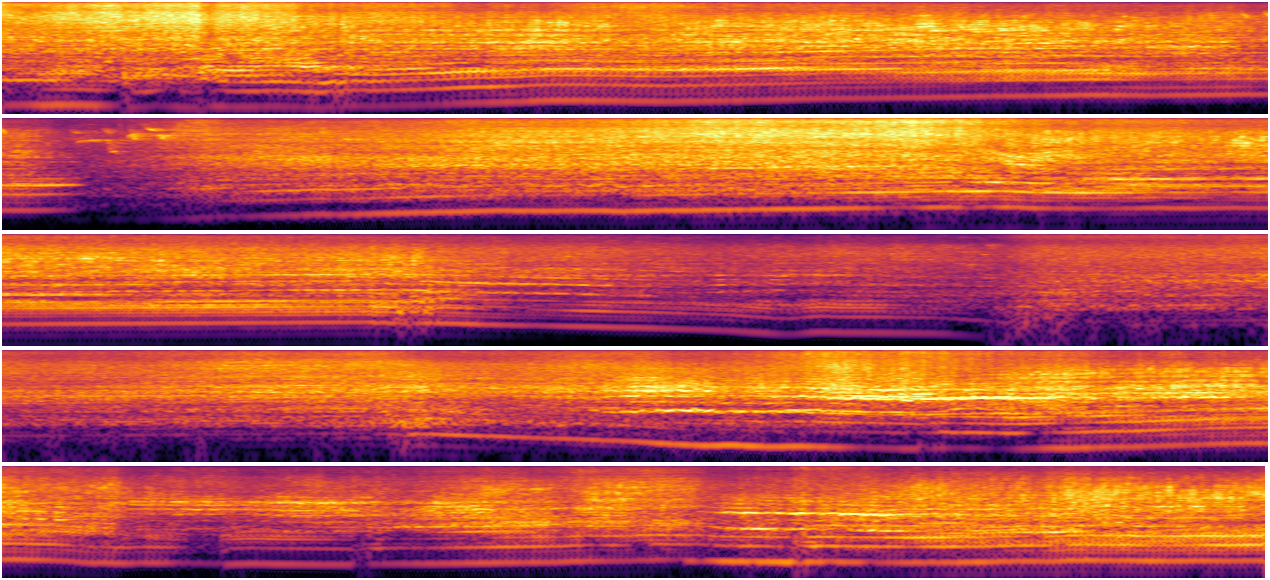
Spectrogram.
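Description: Ford Focus ST hill-climb car's turbocharged five-cylinder engine revving hard up through the gears and easing off into hairpins, its pitch repeatedly climbing and dropping. The sound breaks off suddenly twice, about a quarter of the way in and just past halfway, as it jumps to another pass of the car.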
